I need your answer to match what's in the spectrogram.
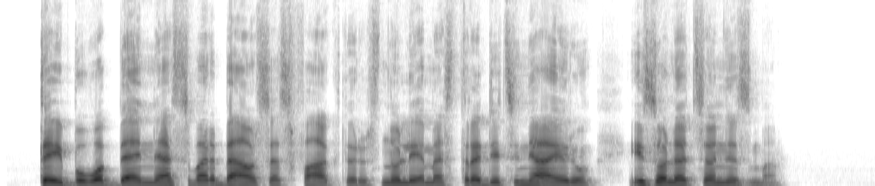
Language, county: Lithuanian, Alytus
